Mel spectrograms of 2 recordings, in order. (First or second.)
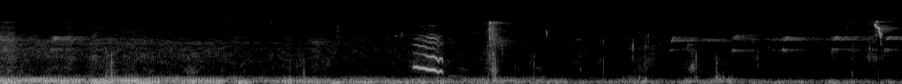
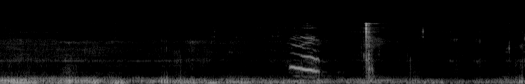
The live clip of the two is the first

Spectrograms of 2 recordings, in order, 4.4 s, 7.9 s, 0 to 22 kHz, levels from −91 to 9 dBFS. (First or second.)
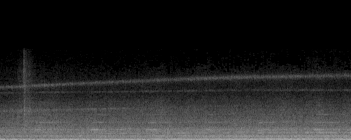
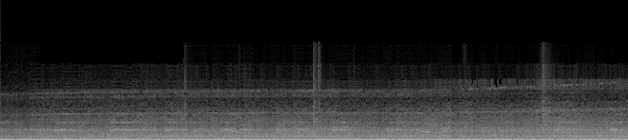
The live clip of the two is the first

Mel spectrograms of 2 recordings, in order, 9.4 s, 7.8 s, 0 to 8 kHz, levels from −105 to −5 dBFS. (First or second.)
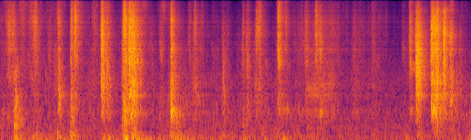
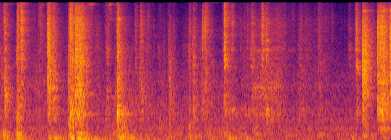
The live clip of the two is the second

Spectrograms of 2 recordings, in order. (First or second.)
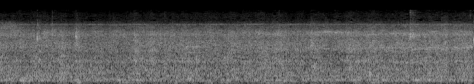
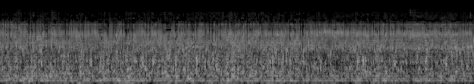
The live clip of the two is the first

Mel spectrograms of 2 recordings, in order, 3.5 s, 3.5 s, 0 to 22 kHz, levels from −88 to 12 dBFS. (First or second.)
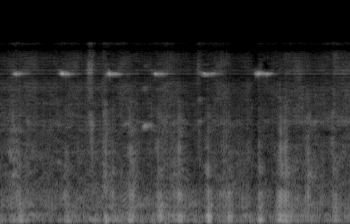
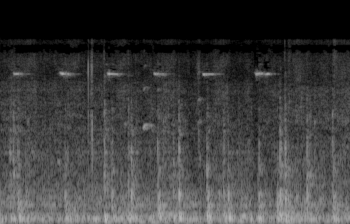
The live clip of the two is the second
